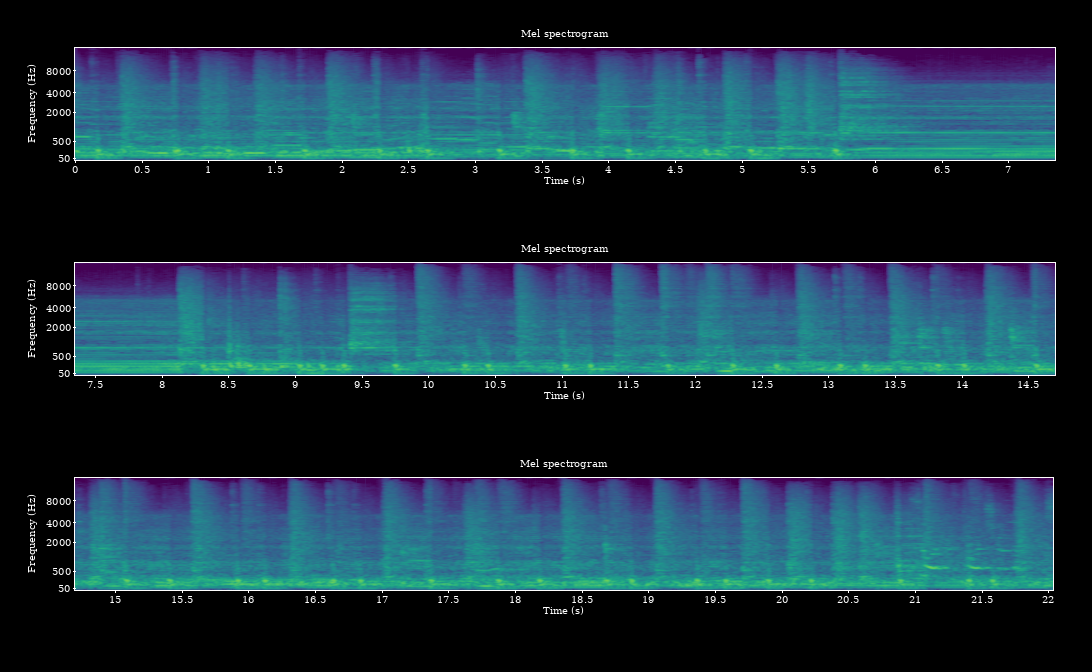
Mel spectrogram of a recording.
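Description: A metal band playing an instrumental passage live in a room: distorted electric guitars and bass over a drum kit playing a steady beat. About six seconds in the drums stop for around two seconds while a guitar chord rings out, then the drums come back in.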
